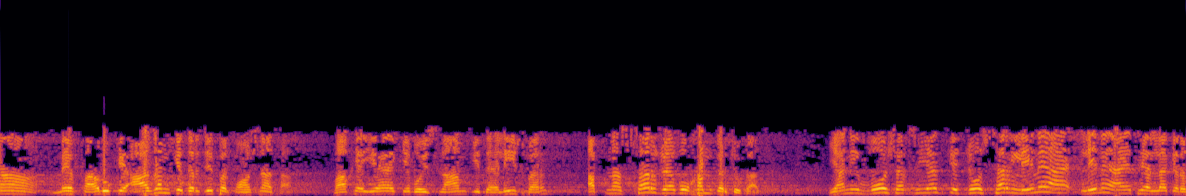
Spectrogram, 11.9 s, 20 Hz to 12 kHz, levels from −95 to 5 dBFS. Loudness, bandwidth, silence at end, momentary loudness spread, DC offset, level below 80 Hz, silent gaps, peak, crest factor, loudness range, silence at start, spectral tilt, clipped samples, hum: -17 LUFS; 4.5 kHz; 0 s; 8 LU; under 0.1%; -52 dBFS; none; 0 dBFS; 16 dB; 2 LU; 0 s; -9 dB/octave; under 0.1%; none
